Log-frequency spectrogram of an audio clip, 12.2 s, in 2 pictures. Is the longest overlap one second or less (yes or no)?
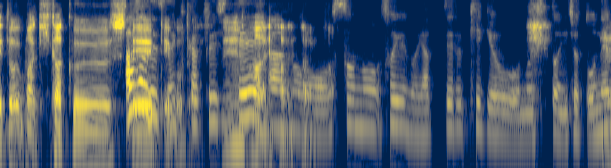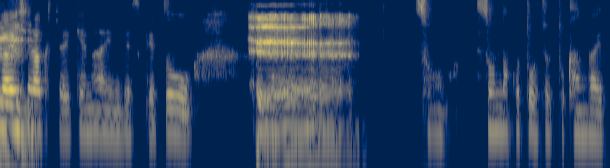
no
